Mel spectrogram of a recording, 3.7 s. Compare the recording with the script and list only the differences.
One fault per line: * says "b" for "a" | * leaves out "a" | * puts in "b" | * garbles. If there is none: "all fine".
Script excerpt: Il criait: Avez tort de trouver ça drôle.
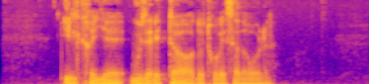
* puts in "Vous"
